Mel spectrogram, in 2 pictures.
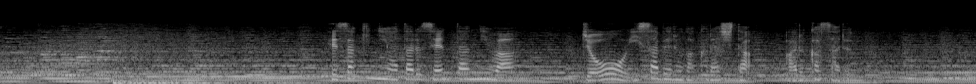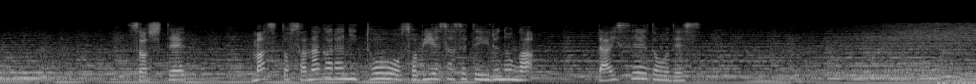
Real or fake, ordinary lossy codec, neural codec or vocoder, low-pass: real; none; none; 7.2 kHz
